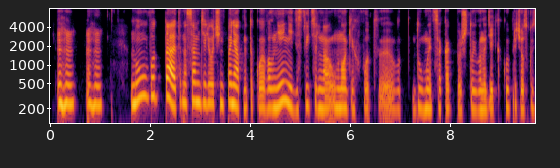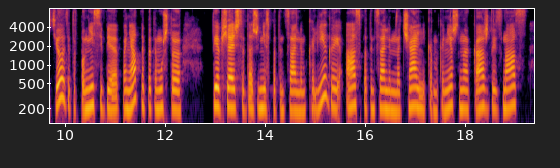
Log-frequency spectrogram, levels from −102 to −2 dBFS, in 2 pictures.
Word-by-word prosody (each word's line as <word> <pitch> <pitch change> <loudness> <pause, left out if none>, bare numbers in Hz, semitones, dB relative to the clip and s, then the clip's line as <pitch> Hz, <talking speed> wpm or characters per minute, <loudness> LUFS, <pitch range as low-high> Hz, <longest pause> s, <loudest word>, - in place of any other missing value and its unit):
Мгм. 245 0 +2 0.2
Мгм. 235 0 -2 0.6
Ну, 295 +7 +1
вот 320 -2 0 0.2
да, 295 -8 +10
это 260 +5 -3
на 250 - -1
самом 260 +1 +2
деле 250 0 -2
очень 245 -1 0
понятное 225 -4 +2
такое 105 - -4
волнение. 220 +3 +1
Действительно, 205 +1 -3
у - - -6
многих 210 -1 -3
вот, - - -9
э, - - -6
вот 195 0 -12 0.2
думается 205 0 -4
как 100 - -4
бы 95 - -6
что 200 - -2
его 190 -1 -4
надеть, 100 0 -2
какую 205 -1 -8
причёску 210 -1 -4
сделать- 255 +8 +2
это 210 0 -9
вполне 210 +3 0
себе 185 - 0
понятно, 220 +5 +1
потому 205 0 -3
что 200 -2 +2 0.6
ты 225 0 +6
общаешься 210 -1 +6
даже 195 +2 +2
не 205 0 0
с - - -3
потенциальным 185 0 -2
коллегой, 220 +2 -2
а 225 - +4
с 230 - -2
потенциальным 195 -1 -2
начальником. 200 0 +2
И, - - -15
конечно, 205 0 -1
каждый 205 -1 +1
из 190 - -12
нас 220 +3 0
210 Hz, 155 wpm, -23 LUFS, 195-230 Hz, 0.6 s, да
